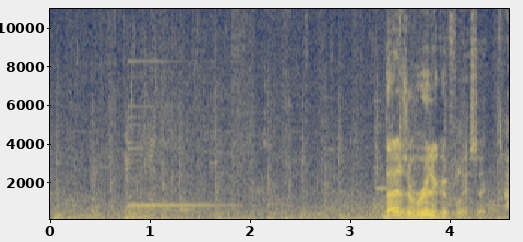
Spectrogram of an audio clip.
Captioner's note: bell dings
